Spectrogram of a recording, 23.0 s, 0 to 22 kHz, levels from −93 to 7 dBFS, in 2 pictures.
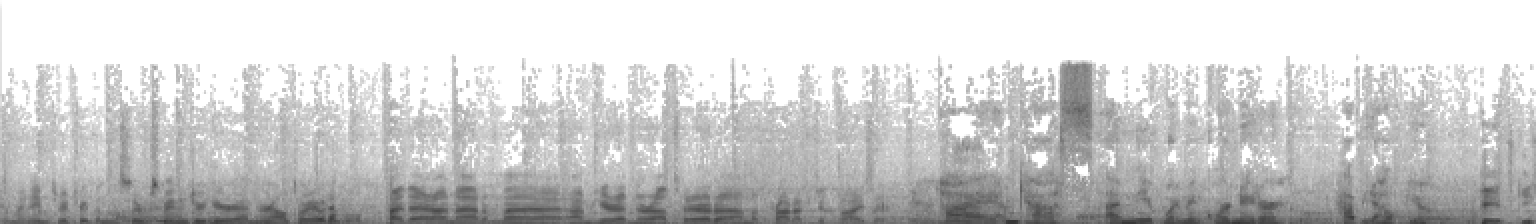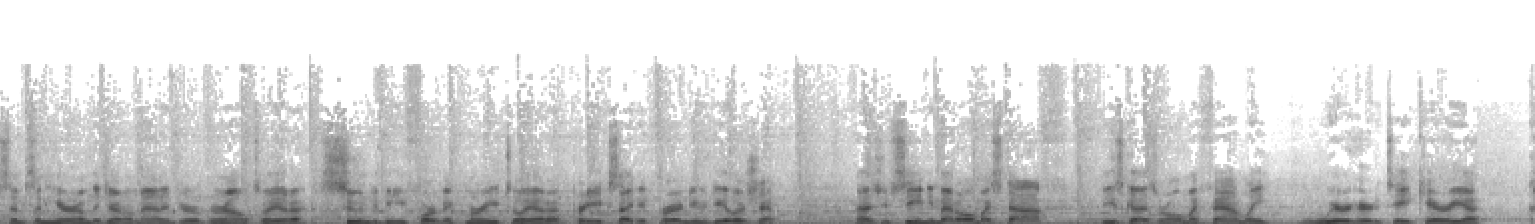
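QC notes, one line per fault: Nothing to flag here, the whole thing sounds fine to my ear.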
